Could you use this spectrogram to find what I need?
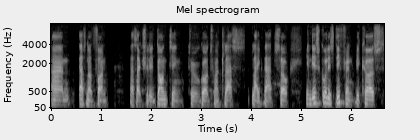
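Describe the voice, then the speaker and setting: A man with a Spanish accent talks at a moderate pace in a medium pitch with ordinary pitch variation, the sound dry and close with no echo. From Venezuela. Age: 20s. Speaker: student. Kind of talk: webinar presentation. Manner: halting.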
